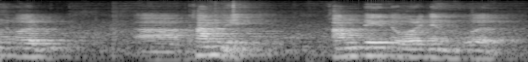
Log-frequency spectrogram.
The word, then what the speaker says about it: Kandy: Not C-A-N-D-Y, Kandi, but K-A-N-D-Y, Kandi.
